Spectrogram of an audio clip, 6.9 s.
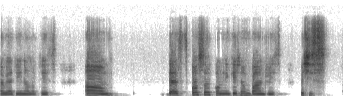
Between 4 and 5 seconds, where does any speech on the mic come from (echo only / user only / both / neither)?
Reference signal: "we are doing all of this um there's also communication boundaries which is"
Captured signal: echo only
